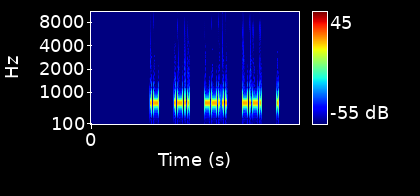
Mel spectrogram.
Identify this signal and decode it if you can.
Morse code, heard as a keyed tone, about 34 wpm, spaced as for 20 wpm, 700 Hz. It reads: AL7CE
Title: USA Call Signs - 5 Characters - 3x Character Spacing - 35wpm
